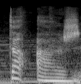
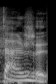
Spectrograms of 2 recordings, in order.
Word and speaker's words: Taaj: J'ai bien aimé votre manière de le prononcer. Oui, Taaj, je sais pas, il y a deux A. Oui, c'est la mélodie du, c'est la mélodie de la marque.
